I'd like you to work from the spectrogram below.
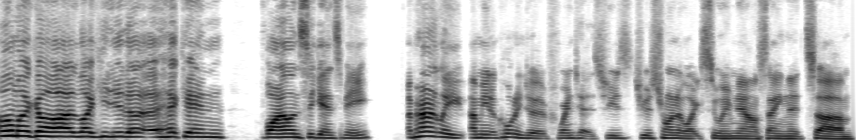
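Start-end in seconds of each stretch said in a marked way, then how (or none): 0.0-3.7 sneering, derisive mock voice. Retelling how someone filming from a car talks: imitating someone filming from a car. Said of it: "so that they can be like".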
